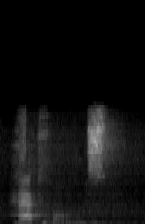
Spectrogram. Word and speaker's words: headphones: Thế thì thay vì chúng ta đọc là headphones hoặc là headphone thì chúng ta sẽ đọc là headphones.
